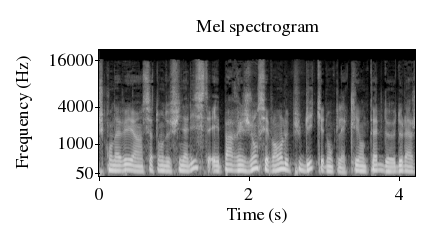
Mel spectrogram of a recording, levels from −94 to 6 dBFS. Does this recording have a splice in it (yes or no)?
no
